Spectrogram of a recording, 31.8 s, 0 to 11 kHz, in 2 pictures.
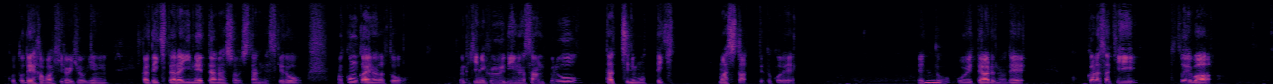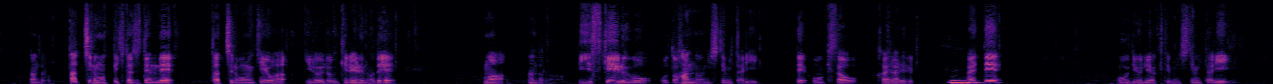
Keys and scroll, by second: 31.3 Tab.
